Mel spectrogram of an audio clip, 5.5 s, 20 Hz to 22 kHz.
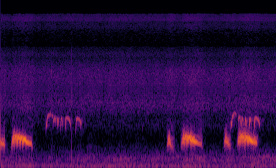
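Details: Wild-caught short-legged spotted dove, 6 November 2024, cooing alongside a decoy: three two-part coos, short then long and falling, separated by higher wavering trilled notes and a quiet pause.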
